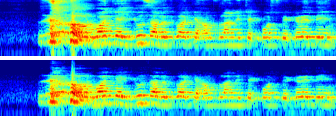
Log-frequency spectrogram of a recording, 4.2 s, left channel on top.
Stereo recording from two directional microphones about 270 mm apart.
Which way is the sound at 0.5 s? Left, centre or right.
Left.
